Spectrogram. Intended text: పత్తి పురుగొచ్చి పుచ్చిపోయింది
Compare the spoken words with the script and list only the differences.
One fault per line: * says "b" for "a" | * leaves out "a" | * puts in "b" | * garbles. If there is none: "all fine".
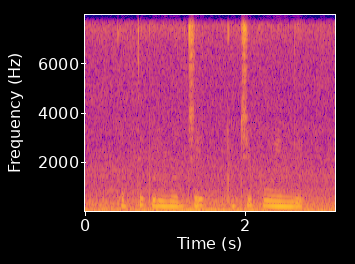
all fine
